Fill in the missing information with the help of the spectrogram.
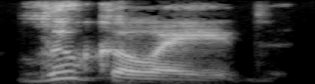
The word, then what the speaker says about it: Lucozade: In the UK, in the late 1920s, they designed something called Lucozade, L-U-C-O-Z-A-D-E is how you pronounce it.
